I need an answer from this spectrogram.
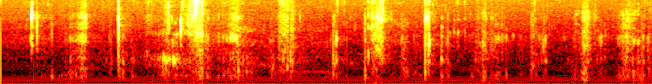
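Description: Loud, crisp crunching as a homemade onion bhaji with insect in it is bitten and chewed, with many irregular crackly bites and no talking.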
